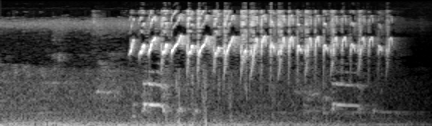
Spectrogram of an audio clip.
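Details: A local East Javan female long-tailed sibia, used to prompt stalled males into singing, delivers a long rapid high-pitched chattering trill of nearly three seconds with soft lower whistled notes mixed in, then falls silent.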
